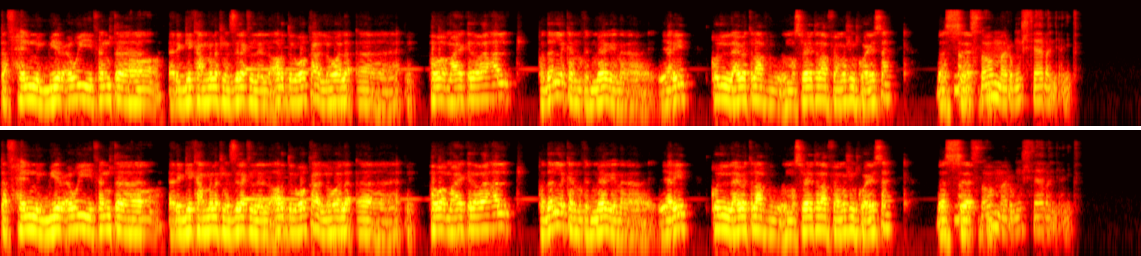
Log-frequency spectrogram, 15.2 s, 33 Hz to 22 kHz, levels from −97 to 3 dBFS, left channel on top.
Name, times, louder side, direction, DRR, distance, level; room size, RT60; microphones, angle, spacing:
voice 1, 0.0-1.9 2.2-6.8 7.2-9.1 9.5-11.9 12.5-13.2, right 2 dB, 5° left, 1.0 m, -24 dB
voice 2, 1.7-2.1 12.7-14.3, left 5 dB, 60° left, 0.4 m, -30 dB
Piano, 3.2-7.7 8.1-8.2 8.6-8.8, right 4 dB, 55° right, 1.2 m, -42 dB
2.3 x 2.2 x 3.1 m
head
